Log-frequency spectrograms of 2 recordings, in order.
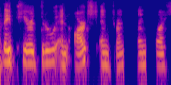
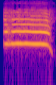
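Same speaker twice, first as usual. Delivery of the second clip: high, loud shriek of fright; terrified scream; 7 dB louder than usual. A narrator's reading. Jack fleeing the floating bone, loud frightened scream. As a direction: let out a panicked scream. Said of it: "yelled Jack".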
